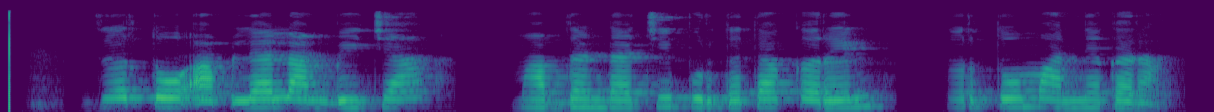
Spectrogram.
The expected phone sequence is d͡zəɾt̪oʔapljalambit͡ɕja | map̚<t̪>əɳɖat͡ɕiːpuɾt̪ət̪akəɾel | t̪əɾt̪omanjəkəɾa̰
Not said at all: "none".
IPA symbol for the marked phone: d̪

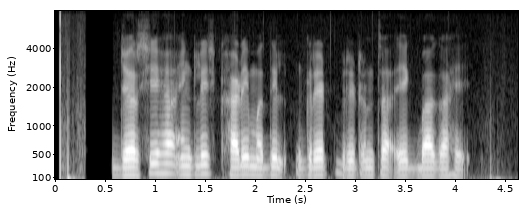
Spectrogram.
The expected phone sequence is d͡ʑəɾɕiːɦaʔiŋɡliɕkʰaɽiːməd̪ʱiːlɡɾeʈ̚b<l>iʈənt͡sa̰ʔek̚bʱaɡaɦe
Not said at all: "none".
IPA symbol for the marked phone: ɾ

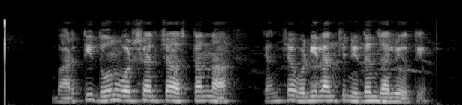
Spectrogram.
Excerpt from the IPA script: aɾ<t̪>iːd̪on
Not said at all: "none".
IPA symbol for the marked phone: t̪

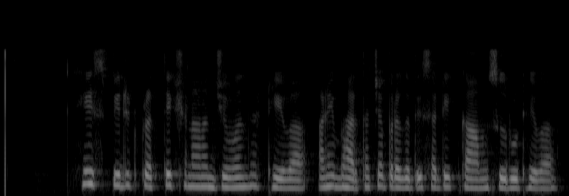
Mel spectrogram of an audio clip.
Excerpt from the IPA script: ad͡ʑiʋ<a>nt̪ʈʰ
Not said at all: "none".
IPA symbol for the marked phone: ə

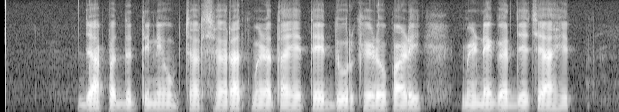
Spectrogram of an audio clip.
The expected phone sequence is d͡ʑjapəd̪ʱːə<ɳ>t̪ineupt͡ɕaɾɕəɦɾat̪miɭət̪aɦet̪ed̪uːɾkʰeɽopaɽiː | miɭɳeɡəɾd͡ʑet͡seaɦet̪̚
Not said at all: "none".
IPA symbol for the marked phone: none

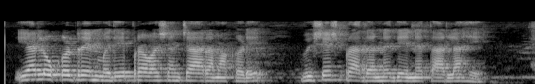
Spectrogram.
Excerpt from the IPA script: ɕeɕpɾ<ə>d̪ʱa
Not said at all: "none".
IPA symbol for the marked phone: a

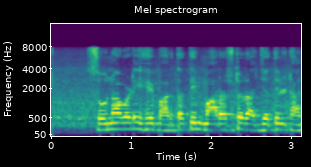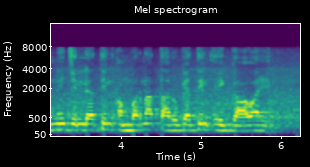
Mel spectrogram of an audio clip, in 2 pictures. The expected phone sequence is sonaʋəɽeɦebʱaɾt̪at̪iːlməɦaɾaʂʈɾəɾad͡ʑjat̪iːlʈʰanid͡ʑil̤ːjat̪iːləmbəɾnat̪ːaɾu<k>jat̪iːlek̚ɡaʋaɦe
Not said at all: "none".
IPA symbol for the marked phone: k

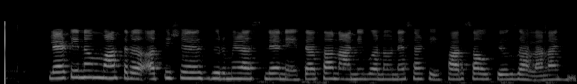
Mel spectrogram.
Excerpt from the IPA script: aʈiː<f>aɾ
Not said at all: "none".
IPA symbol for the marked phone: f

